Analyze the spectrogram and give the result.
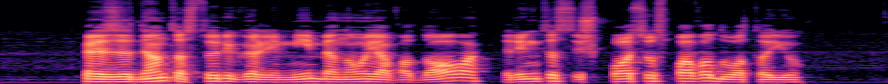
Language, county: Lithuanian, Šiauliai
